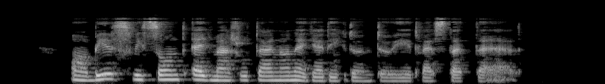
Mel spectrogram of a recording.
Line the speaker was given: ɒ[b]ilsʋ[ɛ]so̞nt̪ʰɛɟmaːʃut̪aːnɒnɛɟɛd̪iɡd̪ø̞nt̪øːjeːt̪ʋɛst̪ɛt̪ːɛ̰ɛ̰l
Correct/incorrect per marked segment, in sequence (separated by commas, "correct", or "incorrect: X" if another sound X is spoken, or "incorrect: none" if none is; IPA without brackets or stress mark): correct, incorrect: i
